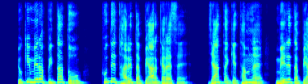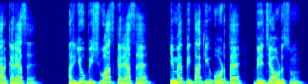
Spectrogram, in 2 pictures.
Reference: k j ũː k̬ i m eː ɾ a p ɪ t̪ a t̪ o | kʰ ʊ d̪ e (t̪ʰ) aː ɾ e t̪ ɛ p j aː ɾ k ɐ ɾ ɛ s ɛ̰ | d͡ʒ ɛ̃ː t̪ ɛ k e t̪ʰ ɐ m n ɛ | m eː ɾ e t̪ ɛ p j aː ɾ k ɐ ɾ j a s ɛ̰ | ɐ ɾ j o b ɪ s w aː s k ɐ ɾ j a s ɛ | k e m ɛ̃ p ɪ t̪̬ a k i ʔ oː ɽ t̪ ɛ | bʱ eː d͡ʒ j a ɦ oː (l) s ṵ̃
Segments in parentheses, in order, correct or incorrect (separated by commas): correct, incorrect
